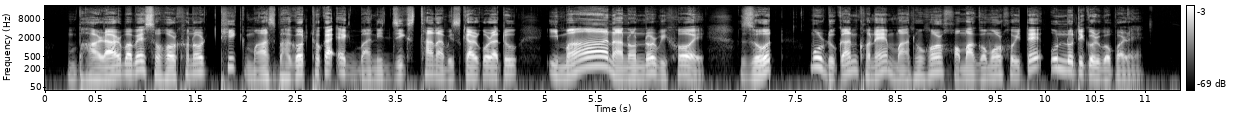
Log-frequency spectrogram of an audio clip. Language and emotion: Assamese, happy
